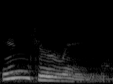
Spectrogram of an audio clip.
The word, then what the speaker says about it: injury: dash one do you know the noun form injury injury how do you spell injury how many syllables three where's the stress one right how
